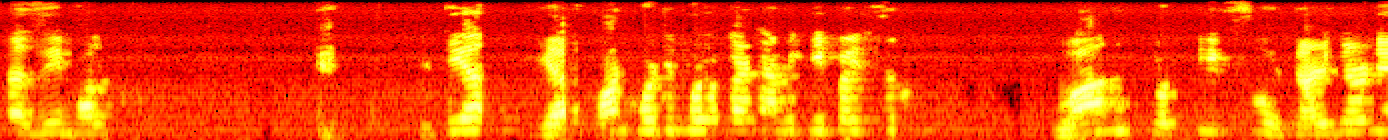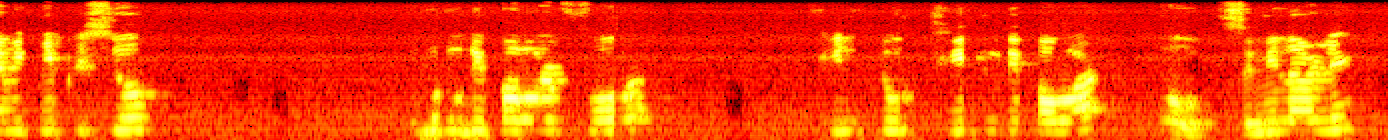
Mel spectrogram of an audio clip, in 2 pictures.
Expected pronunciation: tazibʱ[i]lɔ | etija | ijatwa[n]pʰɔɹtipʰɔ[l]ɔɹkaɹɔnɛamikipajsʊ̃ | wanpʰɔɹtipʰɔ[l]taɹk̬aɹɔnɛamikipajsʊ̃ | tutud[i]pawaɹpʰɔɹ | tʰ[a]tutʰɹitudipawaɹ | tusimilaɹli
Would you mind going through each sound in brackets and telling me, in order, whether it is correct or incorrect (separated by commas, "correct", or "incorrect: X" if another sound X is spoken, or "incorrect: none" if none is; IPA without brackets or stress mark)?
incorrect: a, correct, incorrect: ɹ, incorrect: ɹ, correct, incorrect: i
